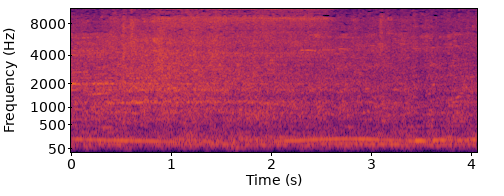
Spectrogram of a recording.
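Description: Dark-ride car running along its track: a steady rumble with a low hum that slowly wavers in pitch.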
